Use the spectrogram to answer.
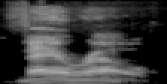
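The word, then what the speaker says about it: Verot: it's not of his school which is Bishop Vero that is stupid very is silent by the way it's v e r o t let's call it verit just for the fun of it verit all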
